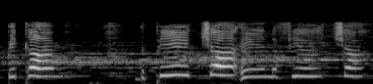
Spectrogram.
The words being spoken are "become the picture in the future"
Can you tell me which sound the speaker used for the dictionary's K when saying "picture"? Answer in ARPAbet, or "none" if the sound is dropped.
none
